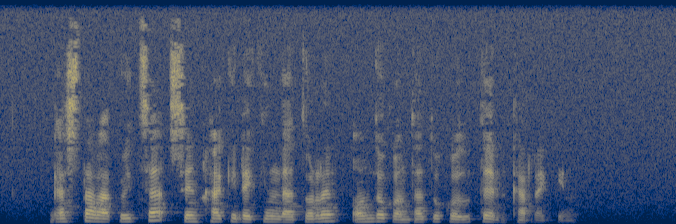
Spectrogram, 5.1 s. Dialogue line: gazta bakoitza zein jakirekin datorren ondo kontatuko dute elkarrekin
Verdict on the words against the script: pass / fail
pass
